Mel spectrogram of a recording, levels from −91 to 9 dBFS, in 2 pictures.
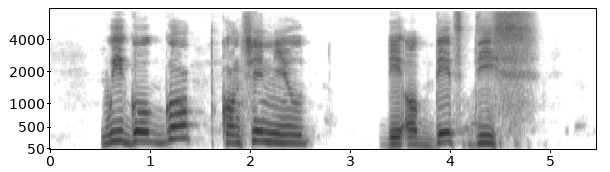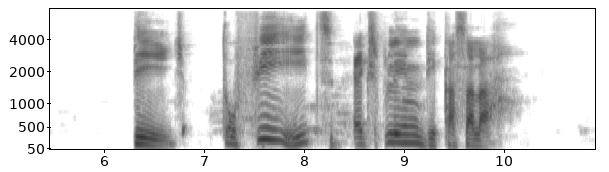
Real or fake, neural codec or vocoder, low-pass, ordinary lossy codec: real; none; 7.2 kHz; MP3, 64 kbps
